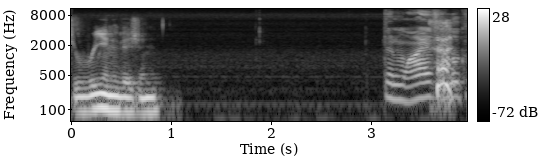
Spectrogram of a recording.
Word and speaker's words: Re:Evision: called i'm pisces and you said envision it's reinvision then why does it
